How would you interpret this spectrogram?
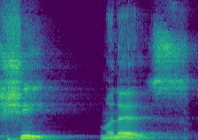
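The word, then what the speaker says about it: Ximénez: So Xim anz is she manz and there is much confusion concerning that but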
